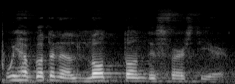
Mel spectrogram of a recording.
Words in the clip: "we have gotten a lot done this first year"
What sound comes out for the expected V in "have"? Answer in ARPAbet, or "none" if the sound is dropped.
V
